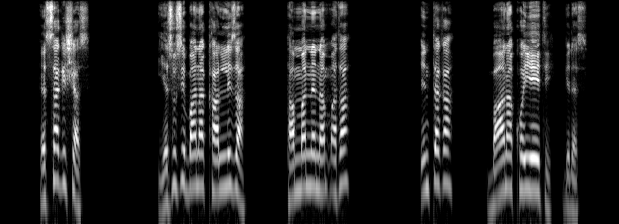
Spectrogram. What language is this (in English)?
Gamo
